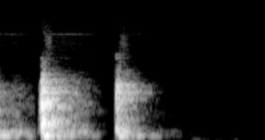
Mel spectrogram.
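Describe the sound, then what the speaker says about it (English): Two firm knocks on a door, close and distinct, the second slightly softer, followed by silence. "If you knock on his door,"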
